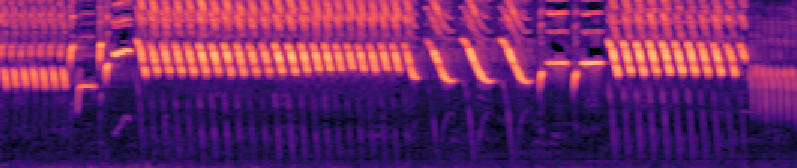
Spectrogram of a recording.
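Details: Male canary singing while a female calls for mating: rapid high trills of repeated notes, about three per second, broken by descending whistled slurs and a final buzzy trill.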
